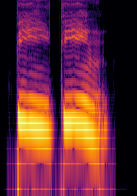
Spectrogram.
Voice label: "必定", Chinese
